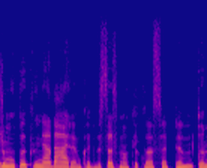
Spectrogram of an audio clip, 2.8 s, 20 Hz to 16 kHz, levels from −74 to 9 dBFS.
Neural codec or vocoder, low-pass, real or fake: codec, 32 kHz, 1.9 kbps, SNAC; 14.4 kHz; fake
